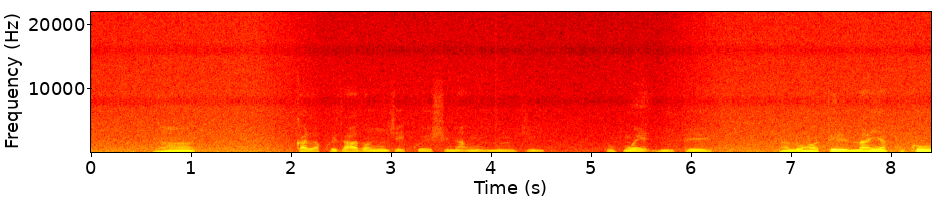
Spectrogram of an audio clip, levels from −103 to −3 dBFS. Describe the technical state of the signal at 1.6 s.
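At 1.6 s the signal is intact, with no system fault; the change in level there comes from the talker moving relative to the microphone, heard over room noise about 13 dB below the speech.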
